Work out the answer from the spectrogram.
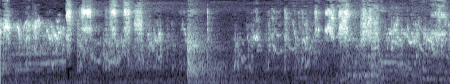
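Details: Budgerigar calls recorded in a village: busy high-pitched chirping and scratchy warbling in rapid uneven pulses, with a sudden wing-flap burst around two seconds in.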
